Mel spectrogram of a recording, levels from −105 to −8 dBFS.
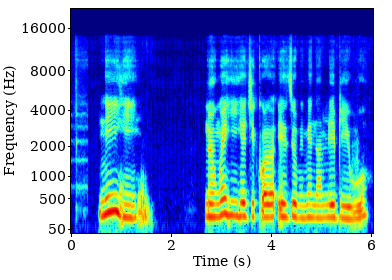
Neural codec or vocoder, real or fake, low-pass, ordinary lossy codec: codec, 44.1 kHz, 7.8 kbps, DAC; fake; 14.4 kHz; none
